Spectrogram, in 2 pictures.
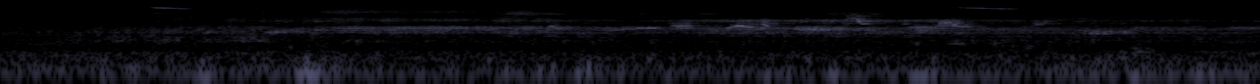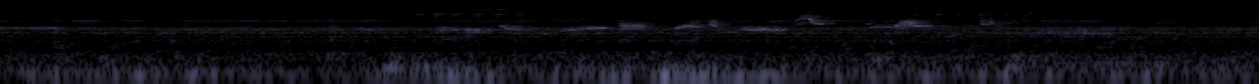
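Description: Faint birdsong: short chirps and quick whistled notes in two bouts, the first about a second in and the second from about eight seconds in, over a low background rumble.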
